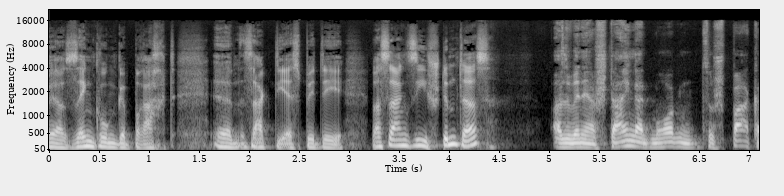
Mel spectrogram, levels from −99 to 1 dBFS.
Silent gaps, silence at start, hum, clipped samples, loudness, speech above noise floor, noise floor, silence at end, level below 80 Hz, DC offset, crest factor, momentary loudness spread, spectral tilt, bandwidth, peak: none; 0 s; none; under 0.1%; -19 LUFS; 44 dB; -63 dBFS; 0 s; -54 dBFS; under 0.1%; 16 dB; 10 LU; -5 dB/octave; 16.5 kHz; -2 dBFS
